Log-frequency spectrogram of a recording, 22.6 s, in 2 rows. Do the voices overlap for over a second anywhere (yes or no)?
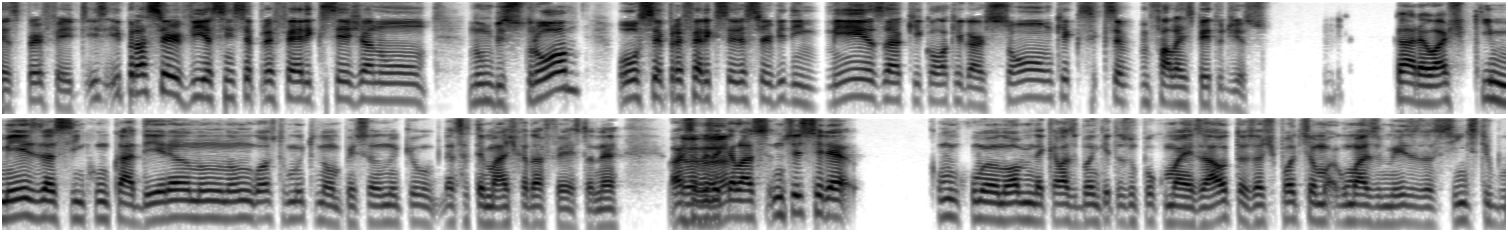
no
